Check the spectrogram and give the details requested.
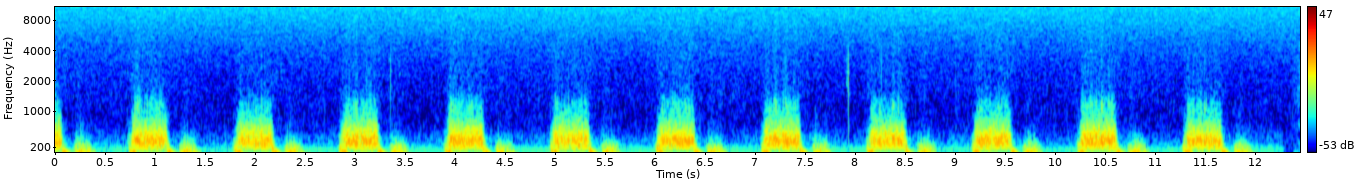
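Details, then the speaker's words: Teaching recording: mitral regurgitation with a third heart sound and, without mitral stenosis, a brief distinct mid-diastolic rumble beginning with the third sound. "Si la régurgitation mitrale est suffisamment sévère, elle s’accompagne fréquemment d’un troisième bruit cardiaque. Figure 6. En l’absence de sténose mitrale, on peut parfois percevoir un bref roulement mésodiastolique bien net, qui commence avec le troisième bruit."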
